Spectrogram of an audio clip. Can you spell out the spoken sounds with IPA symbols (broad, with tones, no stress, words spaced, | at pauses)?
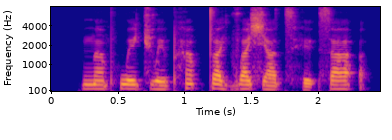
n̪ã˦pʰwe˦ t͡ɕwe˧pʰã˦p̚t̪a˥˧j ɡwa˦ɕa˧ t͡sʰe˨ʔ sa˦ʔ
